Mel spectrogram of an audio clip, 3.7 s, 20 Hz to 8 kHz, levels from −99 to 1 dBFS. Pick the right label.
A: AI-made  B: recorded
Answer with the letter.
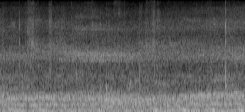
B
